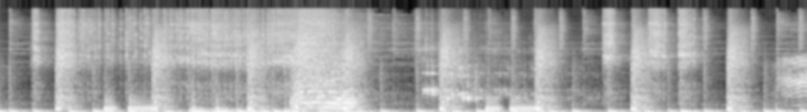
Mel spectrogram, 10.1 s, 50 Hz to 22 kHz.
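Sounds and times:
rock band playing: 0:01.3 - 0:08.6.

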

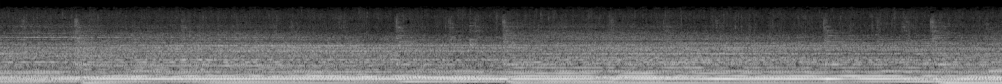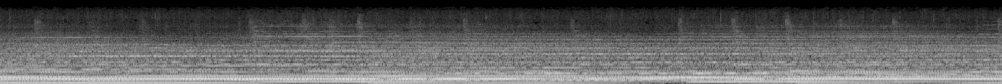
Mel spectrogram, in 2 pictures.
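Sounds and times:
soft background music: 0:00.0 - 0:20.0
steady rain pattering: 0:00.0 - 0:20.0.

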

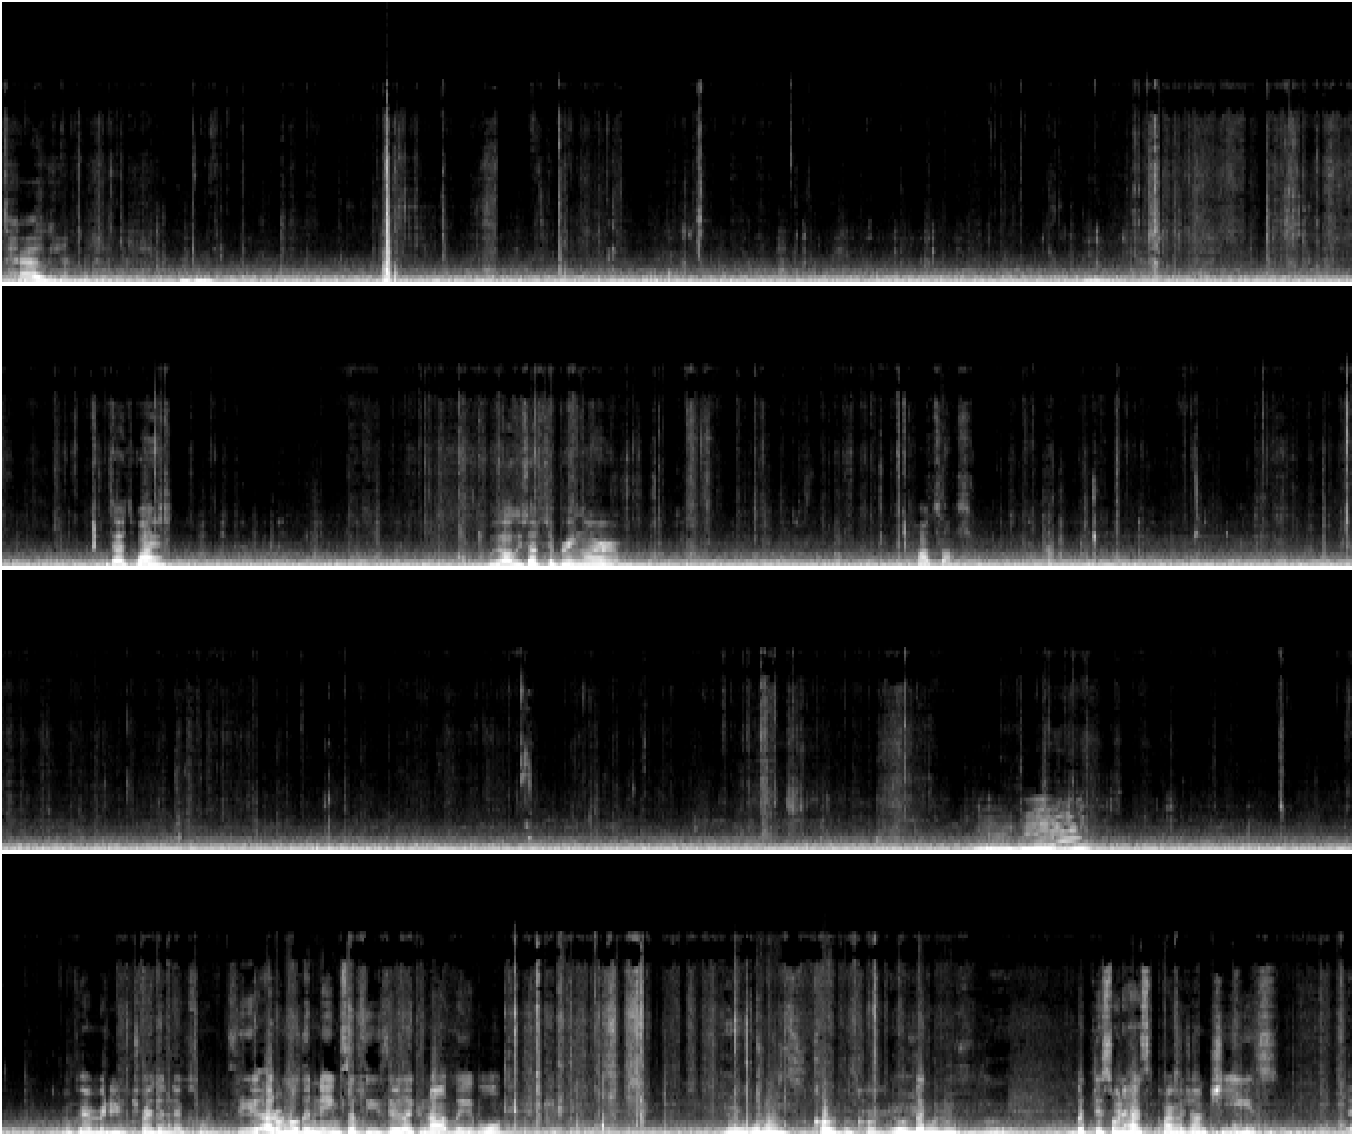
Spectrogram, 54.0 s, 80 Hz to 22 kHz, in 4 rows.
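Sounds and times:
car engine running: 0:00.0 - 0:54.0
short low hum: 0:00.2 - 0:02.4, 0:16.6 - 0:47.0
clicks and scrapes of eating: 0:00.7 - 0:19.0, 0:23.3 - 0:36.4, 0:45.5 - 0:49.4
chewing thumps and clicks: 0:15.2 - 0:18.4, 0:23.2 - 0:36.3.

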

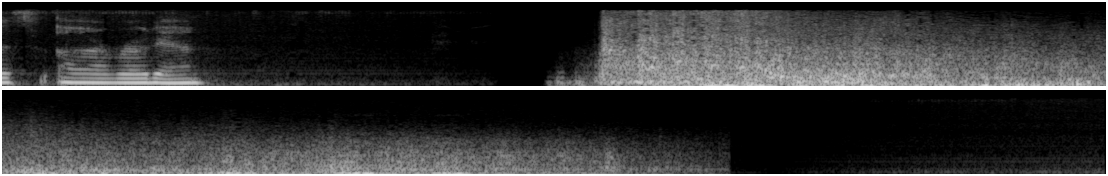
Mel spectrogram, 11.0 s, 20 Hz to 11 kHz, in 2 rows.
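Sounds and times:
thunder-like rumble: 0:02.8 - 0:09.2.

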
